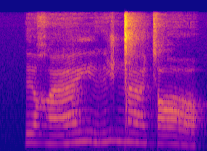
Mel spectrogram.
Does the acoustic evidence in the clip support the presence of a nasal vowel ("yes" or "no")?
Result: yes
